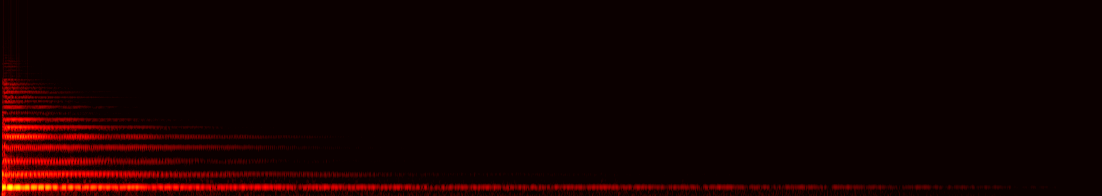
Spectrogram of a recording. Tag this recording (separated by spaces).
detuned horror old pedal piano string sustain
